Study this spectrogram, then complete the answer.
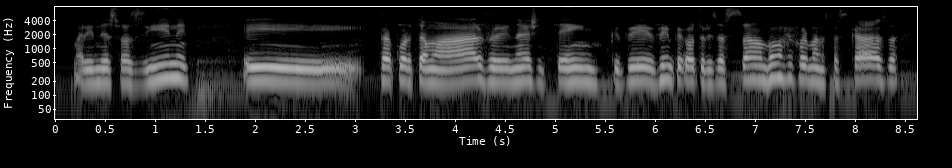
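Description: Monotone, flat delivery from a woman at a medium pitch and fairly slow pace, with music in the background. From Brazil, São Paulo coast (Ilha de Búzios, caiçara community). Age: 50s. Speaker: fisherwoman and artisan. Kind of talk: casual chat. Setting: outdoors.

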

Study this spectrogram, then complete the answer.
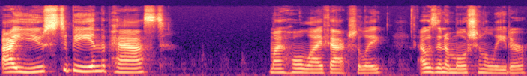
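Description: This woman has a medium pitch and fairly even intonation. Her moderate pace comes through in a very clean recording with a silent background. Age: 50s. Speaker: weight loss podcast host. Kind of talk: casual monologue. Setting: home, at computer.

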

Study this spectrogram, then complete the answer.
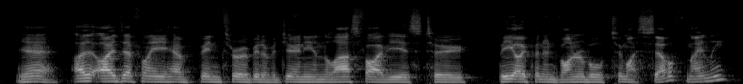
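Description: At a fairly quick pace, a man talks at a medium pitch in an ordinary speaking voice. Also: fairly even intonation. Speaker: podcast host. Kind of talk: casual interview. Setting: remote call, evening.

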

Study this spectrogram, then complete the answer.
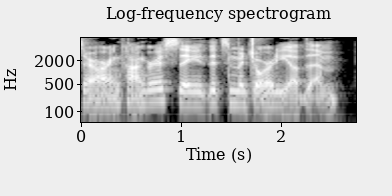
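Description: A woman with an Upper Midwest accent talks at a moderate pace. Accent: Upper Midwest American. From Wisconsin, US (Janesville). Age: 20s. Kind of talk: casual interview.

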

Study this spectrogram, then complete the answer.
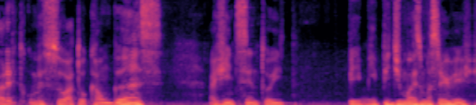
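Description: A man speaks at a fairly quick pace in a high pitch, his intonation fairly even. The sound is dry and close with no echo, on a very clean recording with a silent background. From Criciúma, Santa Catarina, southern Brazil. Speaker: singer and musician. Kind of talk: radio interview, casual chat.

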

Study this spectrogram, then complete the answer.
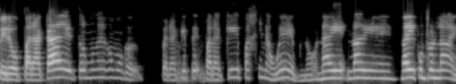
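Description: A woman speaks at a fairly quick pace in a high voice, her pitch varying in an ordinary way while her loudness swings widely. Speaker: entrepreneur, graphic designer. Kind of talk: interview testimony. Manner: halting.

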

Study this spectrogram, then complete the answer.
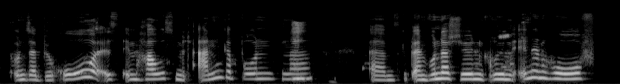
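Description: Speaking at a moderate pace, a woman uses a high pitch and fairly even intonation. The recording is very clean, with a silent background. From Berlin. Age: 20s. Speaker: social care worker. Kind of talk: interview.

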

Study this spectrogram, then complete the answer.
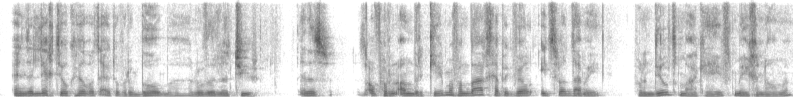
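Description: A man at a very fast pace, fairly high in pitch, with a dark, mellow tone and fairly even intonation. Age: young. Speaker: podcast guest sharing a story. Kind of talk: casual conversation. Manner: halting, many repetitions.

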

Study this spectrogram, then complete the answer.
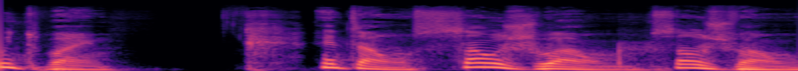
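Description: A man with a medium-pitched, somewhat breathy voice and a dark, mellow tone speaks at a fairly slow pace. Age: 40s. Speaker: parish priest, podcast host. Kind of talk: casual chat.

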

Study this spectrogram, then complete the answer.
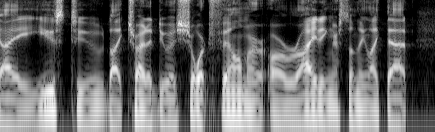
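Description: With an American accent, a man at medium pitch speaks at a moderate pace in an ordinary speaking voice. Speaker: podcast host. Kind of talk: casual phone interview.

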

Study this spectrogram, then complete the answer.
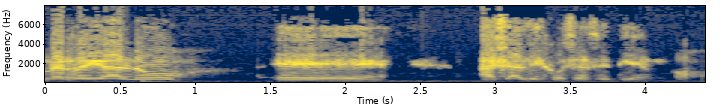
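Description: A man's voice with very wide pitch swings. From Argentina, partly raised in England. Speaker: film director. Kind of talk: interview. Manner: halting, many fillers.

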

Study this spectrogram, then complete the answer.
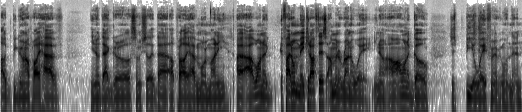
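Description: A man talks at a very fast pace in a very deep, low pitch, his intonation monotone and flat. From Canada, East Vancouver. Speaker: rapper. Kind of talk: casual chat. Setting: studio.

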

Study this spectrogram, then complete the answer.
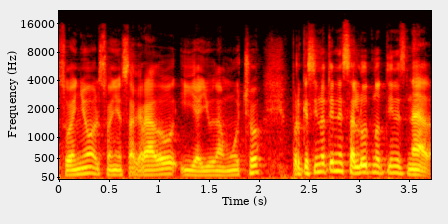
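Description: A man at medium pitch, in a plain, everyday voice, at a fairly quick pace. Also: very clean recording, silent background. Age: 30s. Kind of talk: casual monologue.

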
